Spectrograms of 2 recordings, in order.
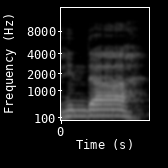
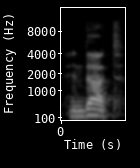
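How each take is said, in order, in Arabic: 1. تنتهي الكلمة بصوت الهاء. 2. تنتهي الكلمة بتاء ساكنة غير مشكولة. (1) "يقلب إلى هاء يقول هنداه" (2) "كيف تقف عليه؟"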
